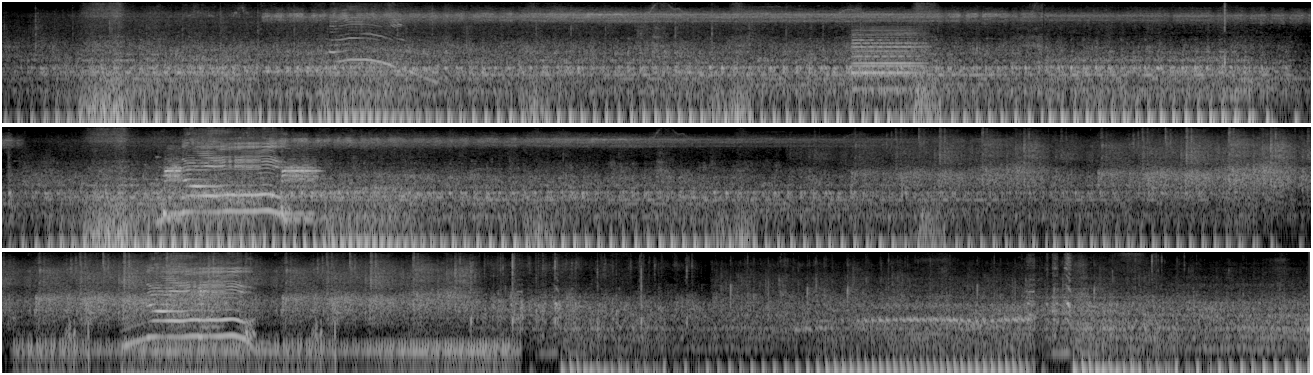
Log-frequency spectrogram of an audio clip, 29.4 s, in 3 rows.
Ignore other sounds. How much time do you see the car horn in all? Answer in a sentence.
The car horn can be heard for 3 seconds in total.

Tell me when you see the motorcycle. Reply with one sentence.
You can hear the motorcycle from 0.0 to 29.4 s.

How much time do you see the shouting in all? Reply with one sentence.
You can hear the shouting for 3 seconds altogether.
